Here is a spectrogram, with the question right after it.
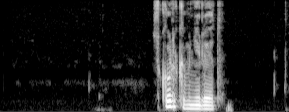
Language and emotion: Russian, sad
